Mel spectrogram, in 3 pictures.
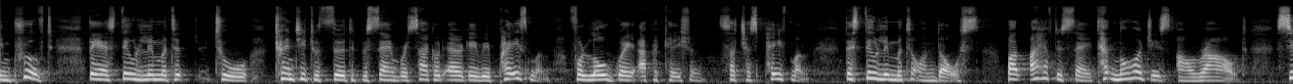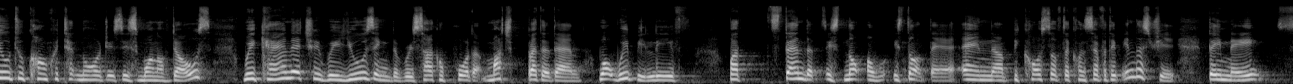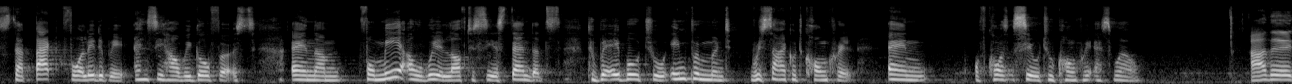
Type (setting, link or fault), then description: setting, live audience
